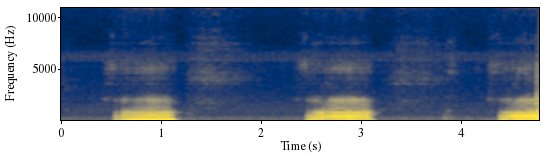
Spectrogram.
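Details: Pug snoring loudly, deep rasping snores with strong buzzy harmonics, each lasting about half a second and coming roughly every two seconds, with quiet breathing between them.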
